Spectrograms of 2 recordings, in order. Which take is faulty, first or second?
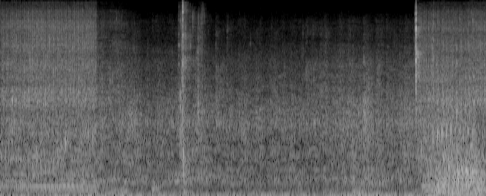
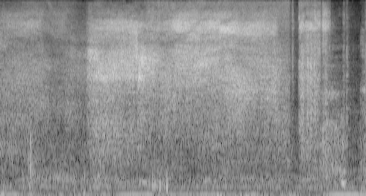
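second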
